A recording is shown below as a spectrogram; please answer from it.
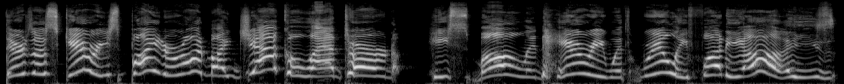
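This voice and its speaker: A woman voicing an excitable, easily scared young boy cat in a breathless, dramatic storybook read-aloud. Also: extremely high pitch, takes it slowly, no echo, studio quality, pitched above the performer's own voice, heavily acted. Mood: frightened.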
